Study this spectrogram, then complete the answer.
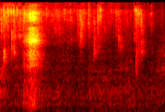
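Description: A hotel room shower head runs water in a bathroom, a hissing spray with a loud rushing surge early on, then a softer steady flow with small splashes.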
